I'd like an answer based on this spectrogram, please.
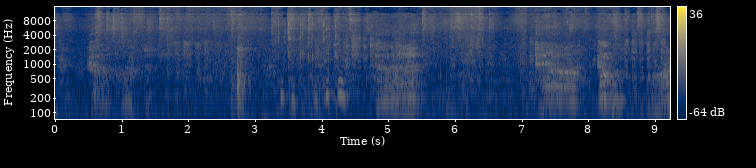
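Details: Puppies at play, an Australian Shepherd among them: scattered low growls and grumbles, panting breaths and sharp thuds, with bursts of rough vocal noise toward the end.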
